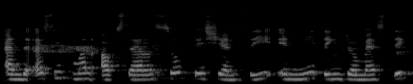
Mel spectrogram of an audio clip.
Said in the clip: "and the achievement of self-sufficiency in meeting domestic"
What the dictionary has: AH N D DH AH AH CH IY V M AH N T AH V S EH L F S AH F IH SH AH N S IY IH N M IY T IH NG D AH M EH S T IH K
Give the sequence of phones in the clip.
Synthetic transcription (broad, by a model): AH N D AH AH S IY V M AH N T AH F S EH L S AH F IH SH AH N S IY IH N M IY T IH NG D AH M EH S T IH K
